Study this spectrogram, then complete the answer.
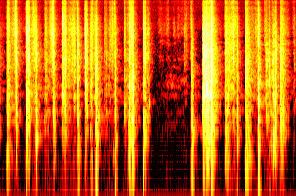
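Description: Tarot cards being cut and riffled, a close, crisp flurry of papery shuffling bursts in quick succession with one brief pause, no speech.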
